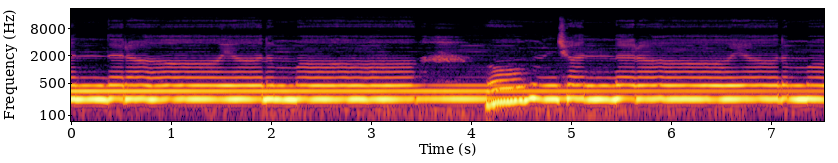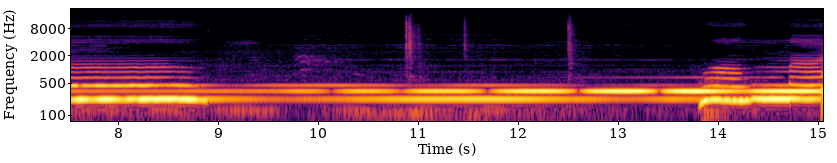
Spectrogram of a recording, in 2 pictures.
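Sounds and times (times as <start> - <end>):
wordless chanting voice: 0.0 - 12.8
singing bowls ringing: 0.0 - 15.0.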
